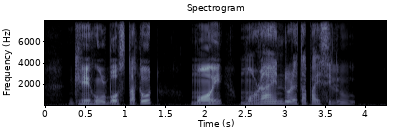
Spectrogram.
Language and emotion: Assamese, disgusted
